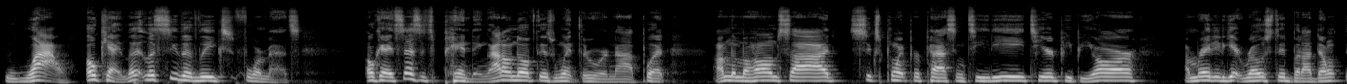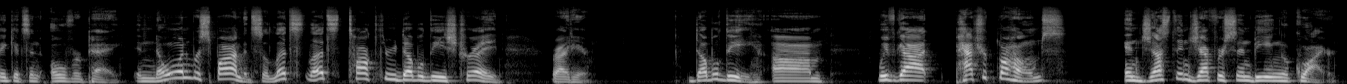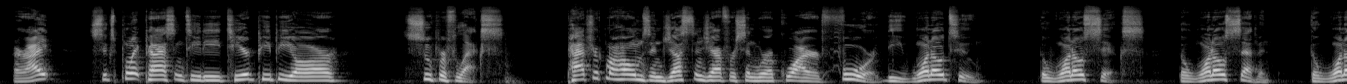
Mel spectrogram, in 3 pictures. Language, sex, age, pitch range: English, male, 20-39, 150-205 Hz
